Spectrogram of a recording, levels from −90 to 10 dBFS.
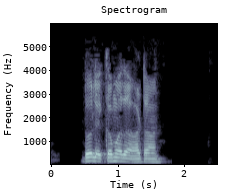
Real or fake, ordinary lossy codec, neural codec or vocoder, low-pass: real; MP3, 32 kbps; none; 5.4 kHz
